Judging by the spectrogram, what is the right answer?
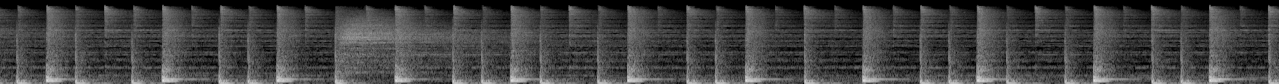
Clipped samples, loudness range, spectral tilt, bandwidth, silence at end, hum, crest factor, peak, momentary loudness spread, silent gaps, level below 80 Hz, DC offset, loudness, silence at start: under 0.1%; 2 LU; -4.5 dB/octave; 17 kHz; 0 s; none; 20 dB; 0 dBFS; 9 LU; none; -28 dBFS; under 0.1%; -21 LUFS; 0 s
